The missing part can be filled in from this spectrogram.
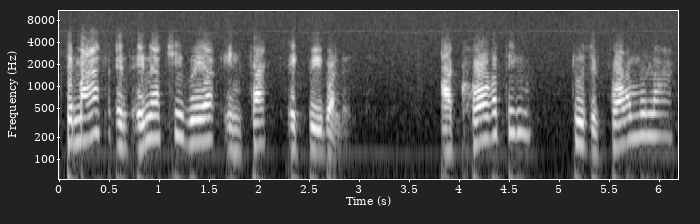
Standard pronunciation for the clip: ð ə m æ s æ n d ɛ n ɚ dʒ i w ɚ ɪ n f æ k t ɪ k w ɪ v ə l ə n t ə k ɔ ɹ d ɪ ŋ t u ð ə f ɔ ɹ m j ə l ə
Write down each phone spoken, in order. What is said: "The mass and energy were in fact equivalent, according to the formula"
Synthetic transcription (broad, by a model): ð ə m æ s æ n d ɛ n ɚ dʒ i w ɚ ɪ n f æ k t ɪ k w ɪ v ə l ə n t ə k ɔ ɹ d ɪ ŋ t u ð ə f ɔ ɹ m j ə l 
